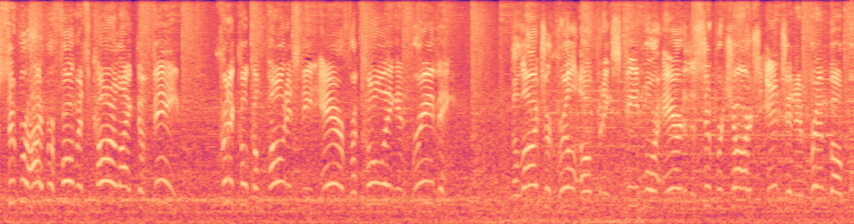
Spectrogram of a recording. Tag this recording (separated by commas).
Speech, Music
